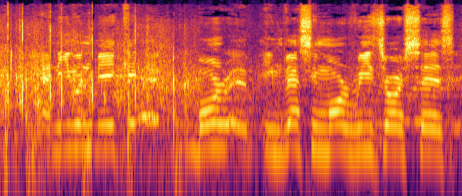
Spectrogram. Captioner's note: some Applause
